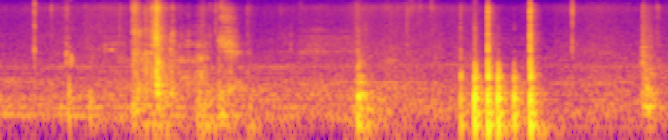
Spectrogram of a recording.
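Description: A plastic drawer slides and clicks shut.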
